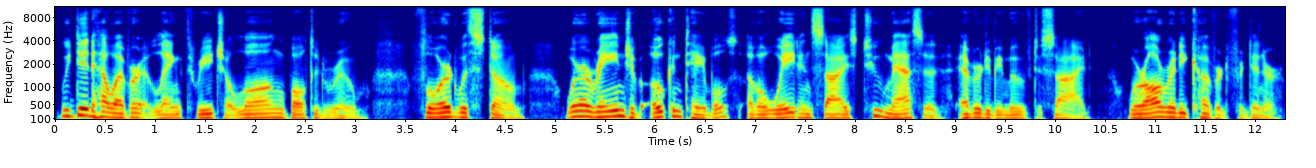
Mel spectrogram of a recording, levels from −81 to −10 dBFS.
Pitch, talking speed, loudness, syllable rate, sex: 115 Hz, 175 wpm, -19 LUFS, 5.2 syllables/s, male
